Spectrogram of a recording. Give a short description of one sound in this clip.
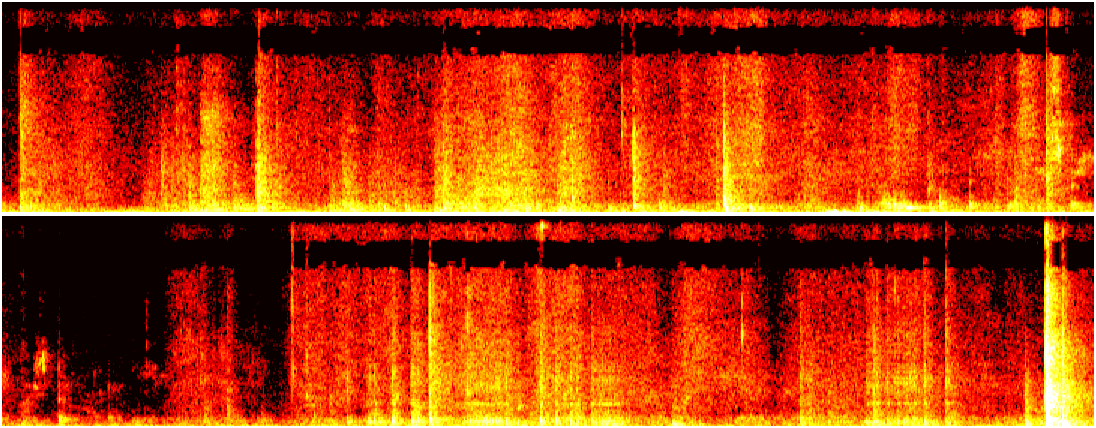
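A boy whispers close by.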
